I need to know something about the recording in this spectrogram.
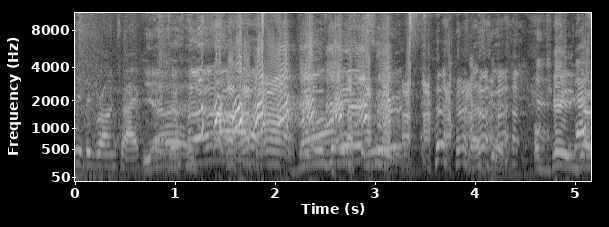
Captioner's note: laughter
